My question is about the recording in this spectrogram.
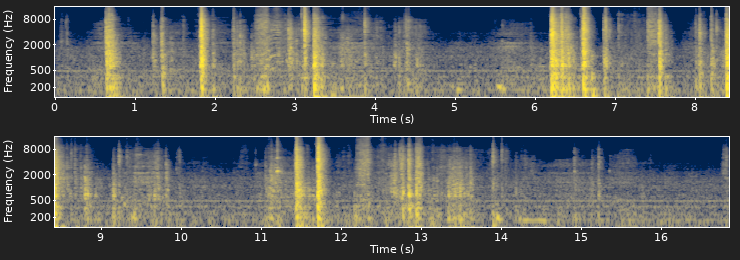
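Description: Paper trimmer cutting cardstock into small pieces: sharp clicks and snaps from the blade carriage and the card, with scraping as the strip is slid into place. These come in three bursts a few seconds apart.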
